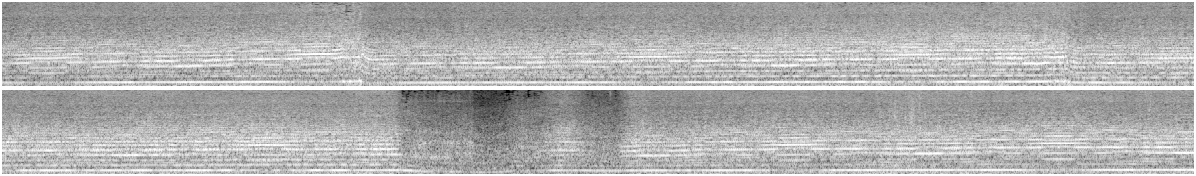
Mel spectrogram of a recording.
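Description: A race car engine revs hard, rising and dropping sharply with each gear change.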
